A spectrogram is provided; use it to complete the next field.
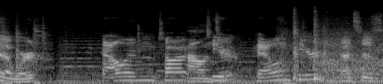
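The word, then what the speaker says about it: palantír: Palunteer. That's his like name. It's Palenteer.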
